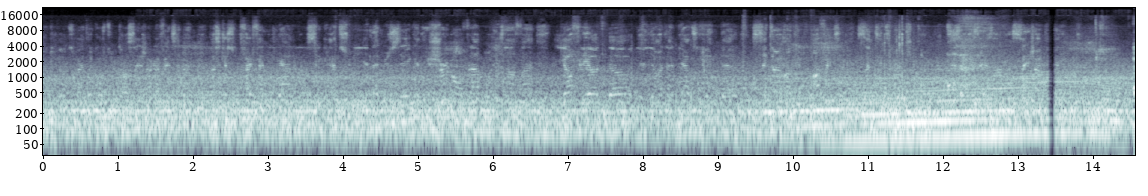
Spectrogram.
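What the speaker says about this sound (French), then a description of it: "Ah, il y a beaucoup de circulation" Steady low road rumble and engine drone from inside a moving car in heavy traffic, swelling louder toward the end, with a voice talking over it.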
